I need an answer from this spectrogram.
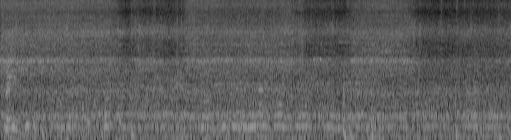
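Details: Asian honey bees from a colony nesting inside a tree while honey is being cut from it; a dense, steady hissing hum of many wings fills the recording without pause, with faint human voices underneath.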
